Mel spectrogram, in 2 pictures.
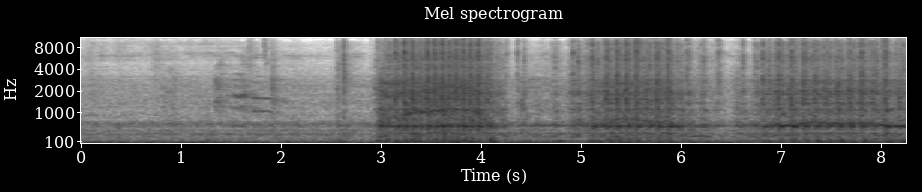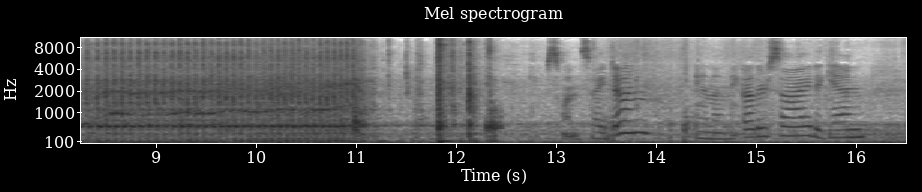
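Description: Electric sewing machine stitching a half-inch seam across a folded fabric corner: a short run of about a second, a brief pause, then a steady run of about six seconds before it stops. A sharp click follows.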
